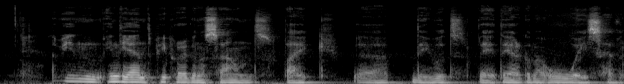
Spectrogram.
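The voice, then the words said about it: Hungarian-accented English. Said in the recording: “in the end, I'm always gonna sound like I'm a Hungarian”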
